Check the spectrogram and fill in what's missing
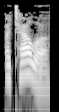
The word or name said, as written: atallah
